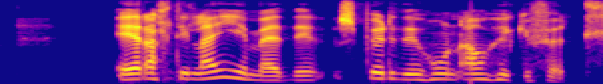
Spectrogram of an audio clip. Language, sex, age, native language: Icelandic, female, 60-69, Icelandic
